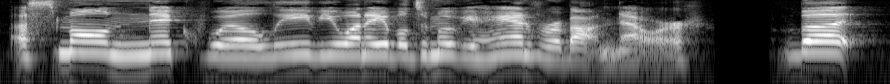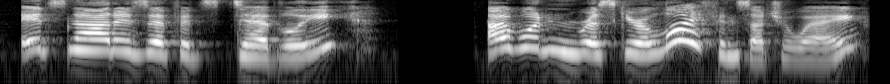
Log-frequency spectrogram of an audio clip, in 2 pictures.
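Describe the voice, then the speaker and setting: A woman voicing a gentle, protective, motherly spider queen in an audio roleplay, speaking softly, patiently and reassuringly. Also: sits high, expressive, normal speed. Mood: tender. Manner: soft, patient, doting and reassuring.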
